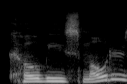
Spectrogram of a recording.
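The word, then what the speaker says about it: Cobie Smulders: in my list it was uh him and Kobe smolders is how you say her name yeah yeah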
